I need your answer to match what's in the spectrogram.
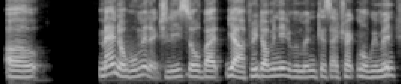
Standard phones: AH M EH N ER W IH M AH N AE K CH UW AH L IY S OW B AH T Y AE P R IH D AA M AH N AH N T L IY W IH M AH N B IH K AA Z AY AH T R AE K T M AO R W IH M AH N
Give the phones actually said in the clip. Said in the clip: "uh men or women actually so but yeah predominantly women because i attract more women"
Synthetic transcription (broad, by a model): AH M EH N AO W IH M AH N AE K CH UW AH L IY S OW B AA T Y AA P R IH D AA M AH N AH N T W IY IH M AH N B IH K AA S AY T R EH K M AO W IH M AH N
